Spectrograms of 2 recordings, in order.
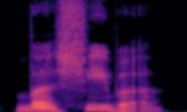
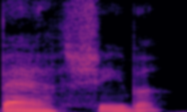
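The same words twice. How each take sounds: First: The 'th' sound is dropped from the name. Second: The 'th' of bath is drawn out clearly. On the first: The speaker calls it right. "with the T being silent" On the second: The speaker calls it wrong. "his tongue hanging on the word bath"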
